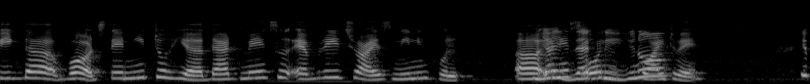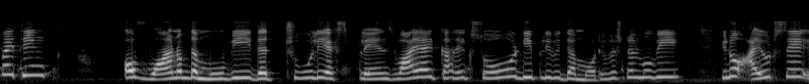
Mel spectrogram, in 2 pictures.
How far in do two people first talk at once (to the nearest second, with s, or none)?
5 s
